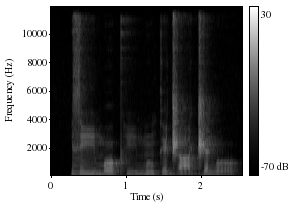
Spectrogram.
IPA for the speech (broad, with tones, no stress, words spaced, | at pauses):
ziː˦˨mo˦pʰi˨ mũ˦kɪ˦d͡ʒaː˨ d͡ʒɛ˦ŋo˨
